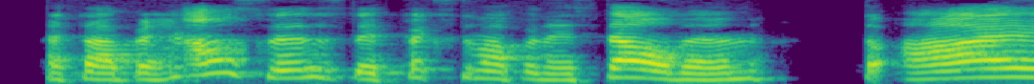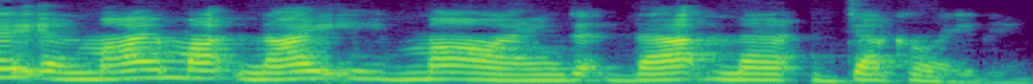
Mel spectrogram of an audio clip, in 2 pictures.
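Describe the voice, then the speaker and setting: Using an ordinary speaking voice, a woman talks at a fairly slow pace with hardly any pauses. Her pitch is fairly high, with ordinary variation. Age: 60s. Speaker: real estate investor. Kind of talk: interview.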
